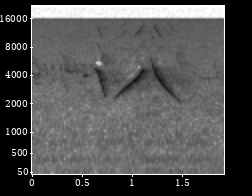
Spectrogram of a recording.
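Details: First-summer male Common rosefinch at Bazel, Belgium, 7 June 2015, delivering one whistled phrase: a brief note, a falling slur, a long rising whistle and a falling close.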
